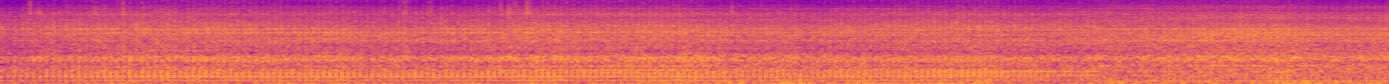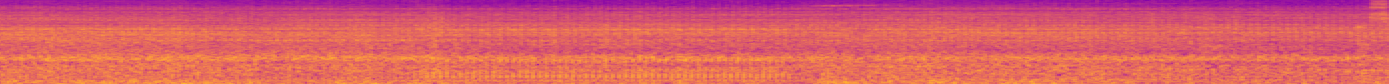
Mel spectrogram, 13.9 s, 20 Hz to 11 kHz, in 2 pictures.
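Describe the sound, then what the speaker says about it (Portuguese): A motorcycle engine runs steadily and loud on the BR-401 highway near Boa Vista, Roraima, a continuous mid-pitched rumble that holds constant for the whole stretch with no voices over it. "Barulho aí da moto aí, pessoal,"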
